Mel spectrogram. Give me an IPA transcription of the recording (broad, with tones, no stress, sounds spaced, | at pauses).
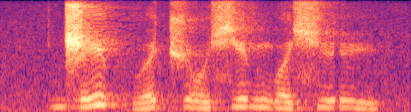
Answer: ɖ͡ʐ e˧˥˧ kʷ ɜ˩˥ t͡ʃ o˦˨ ɕ e˥ ŋʷ ɐ˦˨ ɕ y˥ ɾ y˦˨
